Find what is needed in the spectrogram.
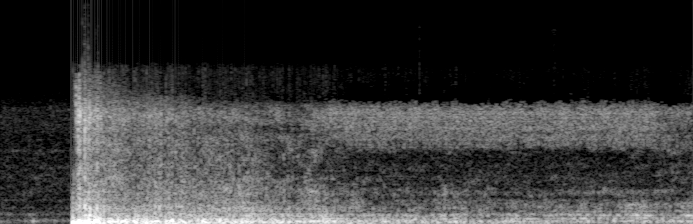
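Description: A distant large explosion heard through a security camera's microphone: a sudden loud blast about a second in, followed by a long fading rumble over a steady background hiss.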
